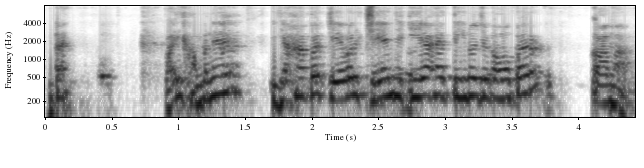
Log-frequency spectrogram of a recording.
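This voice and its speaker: A man's voice: extremely high pitch, unhurried, a little mellow, slight background noise, low-quality recording. A male teacher giving a grammar lesson to a classroom, constantly asking his students rhetorical questions.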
